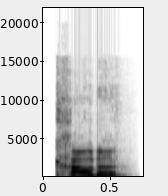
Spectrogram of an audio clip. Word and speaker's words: Gouda: It's a D, not a T. What? Gouda? That's a D. I don't know what you want from me. A man from the Netherlands taught me how to say it when I was a young boy. Now I say it like he taught me.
